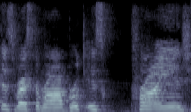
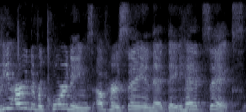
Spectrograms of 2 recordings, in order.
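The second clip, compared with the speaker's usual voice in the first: ordinary talk, nothing marked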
